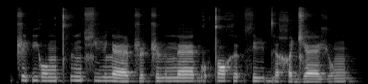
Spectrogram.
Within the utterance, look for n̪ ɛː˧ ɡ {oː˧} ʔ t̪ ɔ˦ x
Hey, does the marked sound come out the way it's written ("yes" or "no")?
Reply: no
